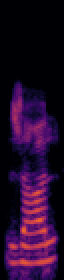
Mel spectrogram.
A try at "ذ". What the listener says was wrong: When we say this letter, which is dhal, we don't want to make a z sound, not a buzzing sound. There shouldn't be a z sound in there. So you see how you say that sort of th sound?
